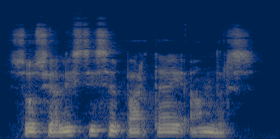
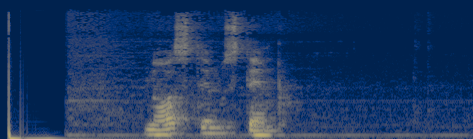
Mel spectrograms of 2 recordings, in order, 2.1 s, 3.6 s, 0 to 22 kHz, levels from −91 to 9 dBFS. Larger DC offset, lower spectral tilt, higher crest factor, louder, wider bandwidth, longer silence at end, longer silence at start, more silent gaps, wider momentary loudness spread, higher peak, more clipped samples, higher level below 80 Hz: neither; second, -4 dB/octave vs -5.5 dB/octave; about the same, 16 dB vs 20 dB; second, -38 LUFS vs -27 LUFS; second, 13.5 kHz vs 16 kHz; second, 0.2 s vs 1.4 s; about the same, 0.1 s vs 0.05 s; neither; second, 6 LU vs 25 LU; second, -22 dBFS vs -10 dBFS; neither; second, -76 dBFS vs -48 dBFS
